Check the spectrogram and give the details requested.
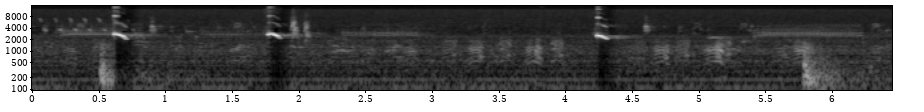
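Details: Osprey at a live-camera nest in Charlo, Montana, recorded 30 August 2023 at 23:23; three sharp, high, downslurred chirps spaced over about four seconds, over a steady low hum and scattered faint background calls.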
